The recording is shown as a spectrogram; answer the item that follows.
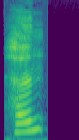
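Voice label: "hen2", Mandarin Chinese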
